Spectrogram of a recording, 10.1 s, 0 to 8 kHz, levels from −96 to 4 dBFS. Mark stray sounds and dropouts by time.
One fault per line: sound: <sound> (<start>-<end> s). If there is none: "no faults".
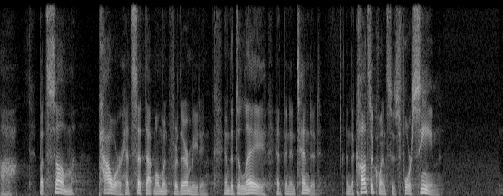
no faults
